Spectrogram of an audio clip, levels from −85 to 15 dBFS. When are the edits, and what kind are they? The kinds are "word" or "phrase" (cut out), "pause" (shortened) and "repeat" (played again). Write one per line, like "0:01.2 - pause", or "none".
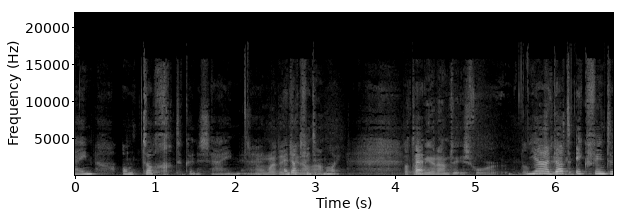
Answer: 0:01.3 - word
